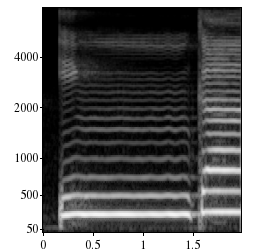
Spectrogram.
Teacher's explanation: Berikutnya ada hukum ikhfa hakiki ab'ad karena nun sukun bertemu kaf. Cara bacanya nun disamarkan ke kaf disertai bunyi dengung. Dengungnya besar ya. Ingka ka mad tabi'i dhahiri sebab ada alif didahului fathah, maka huruf kaf panjang 2 harokat.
